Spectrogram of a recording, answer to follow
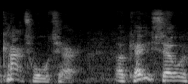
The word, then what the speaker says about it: Cattewater: It's got an E in the middle, but Cattewater, it looks like it's spelled like, but he assures me it's pronounced Cattewater. Okay, so what I do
